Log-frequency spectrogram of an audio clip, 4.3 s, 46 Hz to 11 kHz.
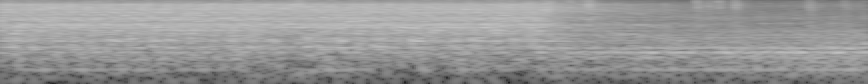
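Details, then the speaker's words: LS-swapped V8 with homemade headers on its first startups and no stepper motor idle control: uneven popping, ragged running with hissy intake noise that sags midway; a misfire from coil packs wired to the wrong cylinders. "It doesn't have a stepper motor control. It's popping. It's not running right."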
